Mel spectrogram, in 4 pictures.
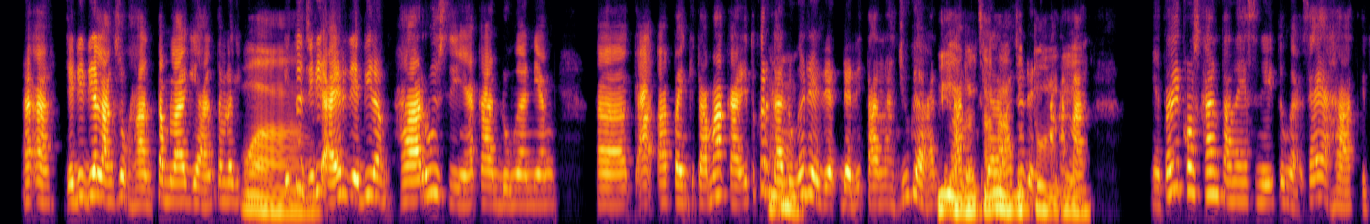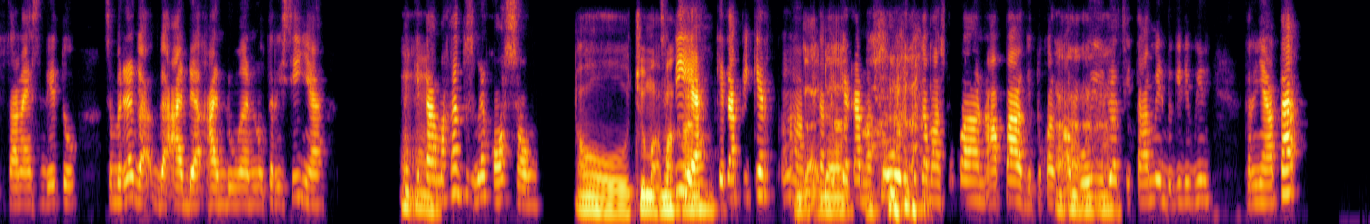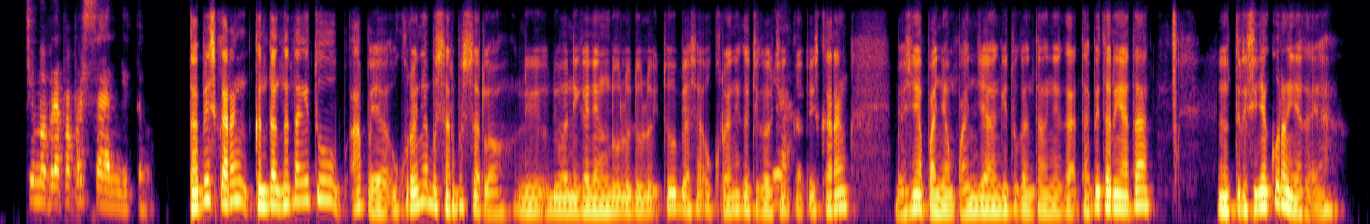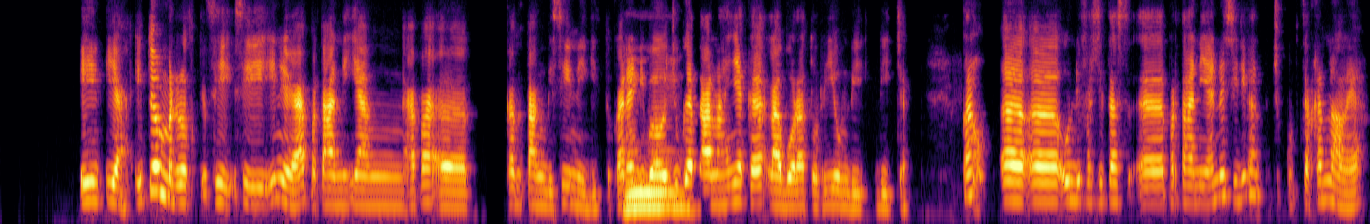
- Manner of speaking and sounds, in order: chuckle; tsk
- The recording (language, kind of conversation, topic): Indonesian, unstructured, Apa yang membuatmu takut akan masa depan jika kita tidak menjaga alam?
